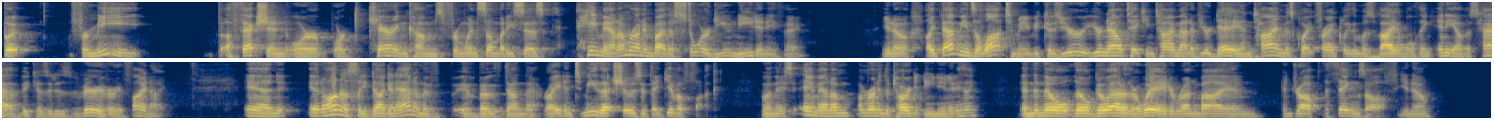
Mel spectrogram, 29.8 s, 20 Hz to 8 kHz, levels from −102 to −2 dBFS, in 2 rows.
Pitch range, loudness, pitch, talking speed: 135-155 Hz, -21 LUFS, 145 Hz, 235 wpm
